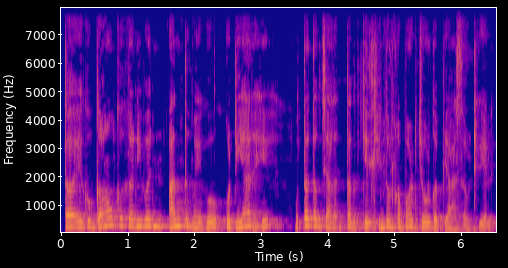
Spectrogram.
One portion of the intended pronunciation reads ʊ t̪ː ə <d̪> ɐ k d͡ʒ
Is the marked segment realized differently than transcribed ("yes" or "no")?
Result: yes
